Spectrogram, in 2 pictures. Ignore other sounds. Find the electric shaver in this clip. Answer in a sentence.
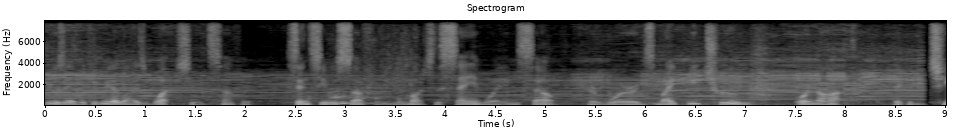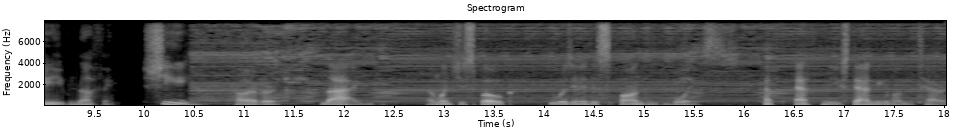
The electric shaver can be heard from 0.0 to 8.8 s and from 10.4 to 17.9 s.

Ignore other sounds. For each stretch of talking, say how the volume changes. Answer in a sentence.
You can hear the talking from 0.0 to 17.9 s, at a steady volume.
